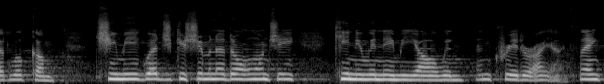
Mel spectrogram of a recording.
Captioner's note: non-english speech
